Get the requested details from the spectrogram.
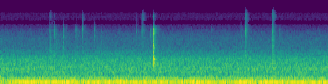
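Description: A handheld game console makes short clicking menu sounds.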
